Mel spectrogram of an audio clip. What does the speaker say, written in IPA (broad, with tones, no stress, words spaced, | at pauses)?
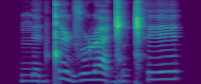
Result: ŋe˨d ǃe˦˨ɳzu˧ɭæ˦˨ɡ͡ǁə˧ ǁʰe˦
